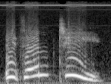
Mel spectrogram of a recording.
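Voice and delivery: high, loud, drawn-out shout; loud call, pitched well up. A narrator's reading. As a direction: shout it slowly to a crowd. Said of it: "he shouts".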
